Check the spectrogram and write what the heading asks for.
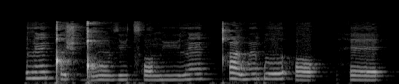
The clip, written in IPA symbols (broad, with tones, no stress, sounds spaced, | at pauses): l ɛ̃˦ ǃ ə˨ ʃ ɡ͡ǃ õː˨ z y˨ t͡sʰ ɔ˨ ŋ yː˨ l ɛ̃˦ | qʰ ø˦˨ w ə̃˦ ɓ ɤː˦ h ɔ˨ | h ɛː˨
